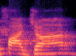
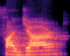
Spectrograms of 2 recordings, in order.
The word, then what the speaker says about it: Fajar: So you can call me Fajar. So in my country, the J is pronounced as J like in English, so it's Fajar for short.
